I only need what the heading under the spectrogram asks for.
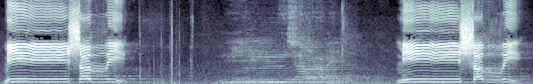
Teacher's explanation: Pada saat mendengungkan suara nun niku, lidah kita sudah berada makhrajnya shin.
